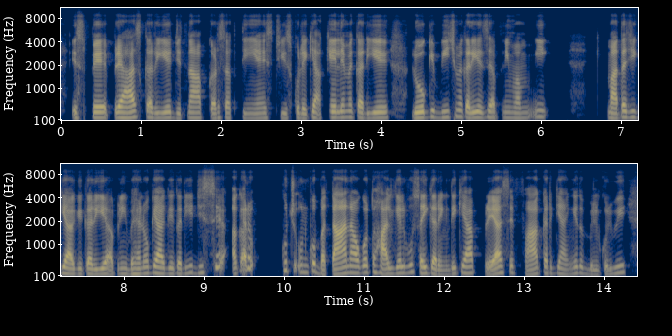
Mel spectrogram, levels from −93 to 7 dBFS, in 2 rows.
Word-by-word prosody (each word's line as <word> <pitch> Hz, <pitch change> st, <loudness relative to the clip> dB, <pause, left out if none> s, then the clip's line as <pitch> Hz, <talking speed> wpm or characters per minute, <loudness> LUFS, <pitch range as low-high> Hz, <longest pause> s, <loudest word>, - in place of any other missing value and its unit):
इस -, -, -3 dB
पे 160 Hz, 0 st, +7 dB
प्रयास 160 Hz, +2 st, +4 dB
करिए, 155 Hz, +2 st, +1 dB
जितना 150 Hz, +1 st, -1 dB
आप 150 Hz, 0 st, -2 dB
कर 140 Hz, +1 st, -1 dB
सकती 140 Hz, -1 st, -6 dB
हैं 140 Hz, +1 st, 0 dB
इस 145 Hz, -1 st, -6 dB
चीज़ 140 Hz, -2 st, -8 dB
को 150 Hz, -, -5 dB
लेके। 135 Hz, -2 st, 0 dB
अकेले 165 Hz, +1 st, +1 dB
में 175 Hz, +1 st, -4 dB
करिए, 155 Hz, +1 st, +3 dB, 0.3 s
लोगों 155 Hz, +1 st, +3 dB
के 185 Hz, -, 0 dB
बीच 170 Hz, +2 st, -3 dB
में 185 Hz, -, -5 dB
करिए, 160 Hz, -1 st, +4 dB
जैसे 165 Hz, +1 st, -2 dB
अपनी 155 Hz, -2 st, -6 dB
मम्मी 155 Hz, +5 st, -6 dB, 0.8 s
माताजी 170 Hz, +4 st, +3 dB
के 175 Hz, 0 st, +2 dB
आगे 150 Hz, -2 st, +2 dB
करिए, 150 Hz, +1 st, +2 dB
अपनी 155 Hz, -1 st, -3 dB
बहनों 155 Hz, +3 st, -4 dB
के 190 Hz, -, 0 dB
आगे 160 Hz, -2 st, +2 dB
करिए, 170 Hz, +5 st, -4 dB
जिससे 195 Hz, -, -4 dB, 0.2 s
अगर -, -, +2 dB, 0.4 s
कुछ 250 Hz, -, -4 dB
उनको 205 Hz, +2 st, -3 dB
बताना 165 Hz, 0 st, +5 dB
होगा, 185 Hz, +2 st, +1 dB
तो 210 Hz, -, -3 dB
हाल 150 Hz, -4 st, +4 dB
के 175 Hz, -, -1 dB
हाल 180 Hz, -, 0 dB
वो 205 Hz, +3 st, -7 dB
सही 175 Hz, -4 st, +2 dB
करेंगे। 130 Hz, -6 st, +1 dB
देखिए, 165 Hz, +4 st, -1 dB
आप 180 Hz, 0 st, +1 dB
प्रयास 190 Hz, -, +5 dB
से 190 Hz, -, -5 dB
फ़ा 140 Hz, +2 st, +3 dB
करके 170 Hz, -2 st, -4 dB
आएँगे, 150 Hz, +4 st, -5 dB
तो 180 Hz, -, -8 dB
बिल्कुल 130 Hz, +2 st, -9 dB
भी 190 Hz, +4 st, -6 dB
160 Hz, 235 wpm, -27 LUFS, 150-175 Hz, 0.8 s, पे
